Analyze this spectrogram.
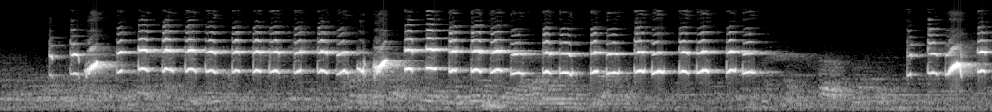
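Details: Cockatiel singing a bright, whistled phrase of rapid, evenly pulsed notes, opening with upward-sweeping whistles and held on a steady pitch for several seconds, then pausing before starting again.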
